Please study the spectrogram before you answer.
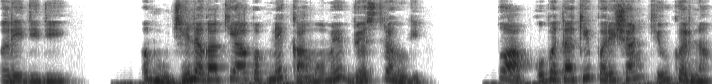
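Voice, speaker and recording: A woman voicing a gentle young wife who pleads softly and sounds subdued. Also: fairly high pitch, expressive, a little slow, pitched below the performer's own voice.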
